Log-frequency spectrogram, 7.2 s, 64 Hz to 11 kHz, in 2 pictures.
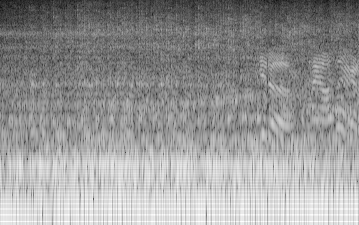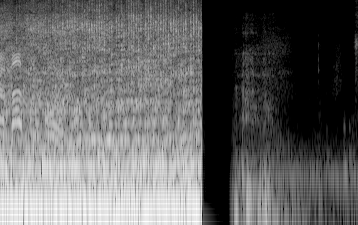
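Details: Freshly built Jeep 4.0 inline-six from a ZJ Grand Cherokee, converted to a 00-01 XJ coil-pack engine, on an engine stand with open exhaust: loud, steady running, brief rev then shut-off; even firing, no knocks or rattles; healthy.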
